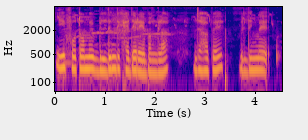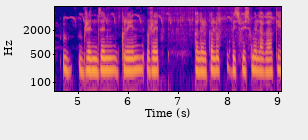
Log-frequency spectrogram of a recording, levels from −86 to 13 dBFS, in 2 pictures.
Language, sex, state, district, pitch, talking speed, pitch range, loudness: Hindi, female, Arunachal Pradesh, Longding, 200 Hz, 150 wpm, 195-215 Hz, -15 LUFS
